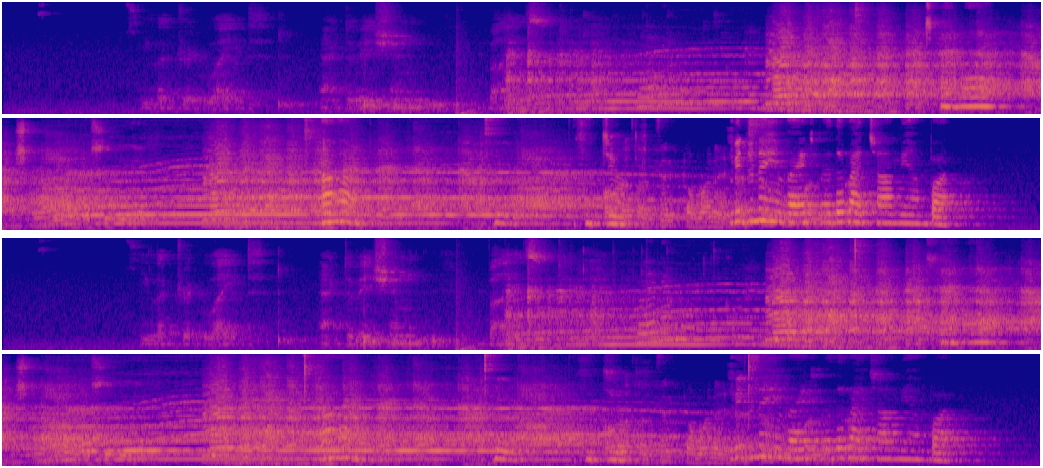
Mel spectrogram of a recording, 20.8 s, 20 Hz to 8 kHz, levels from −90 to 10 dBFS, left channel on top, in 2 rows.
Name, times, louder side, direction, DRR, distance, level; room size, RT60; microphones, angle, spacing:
sound 1, 1.4-7.4 8.5-8.8 10.7-10.8 13.4-13.6 15.2-15.6 17.8-18.8, right 4 dB, 75° right, 0.7 m, -48 dB
sound 2, 4.5-4.6 5.0-18.1, equal, 10° right, 0.9 m, -34 dB
voice 1, 6.3-7.8 13.5-14.8 15.2-15.6, right 2 dB, 40° right, 6 dB, 0.5 m, -40 dB
voice 2, 9.2-9.9 13.6-14.0 16.1-16.7 17.7-19.8, left 6 dB, 75° left, 9 dB, 0.4 m, -31 dB
voice 3, 10.5-12.0 16.4-19.0, left 1 dB, 20° left, 4 dB, 0.5 m, -39 dB
8.1 x 2.8 x 4.0 m, 1.3 s
head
